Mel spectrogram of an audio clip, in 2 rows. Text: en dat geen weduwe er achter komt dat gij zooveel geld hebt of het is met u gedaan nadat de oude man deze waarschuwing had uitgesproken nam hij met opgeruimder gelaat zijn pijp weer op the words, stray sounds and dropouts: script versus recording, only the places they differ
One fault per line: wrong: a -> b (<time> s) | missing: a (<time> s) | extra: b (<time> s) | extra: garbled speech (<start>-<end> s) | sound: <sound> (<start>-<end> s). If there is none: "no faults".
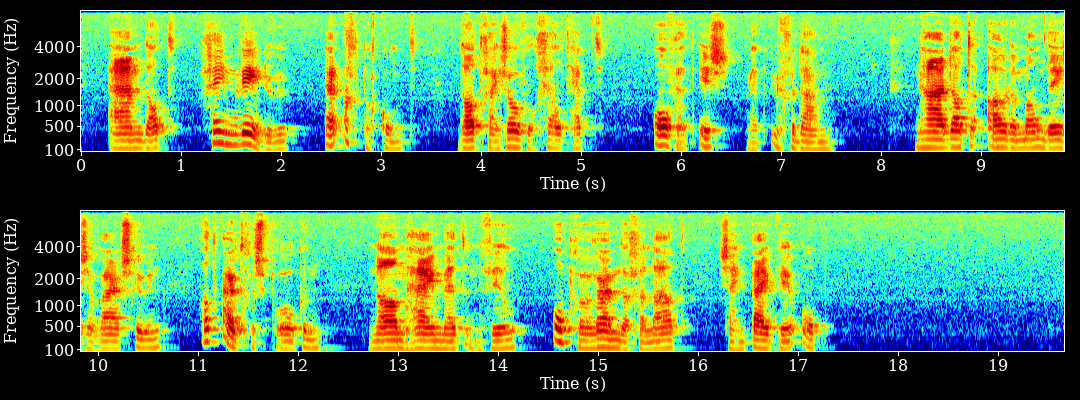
extra: een veel (13.7 s)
